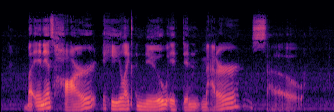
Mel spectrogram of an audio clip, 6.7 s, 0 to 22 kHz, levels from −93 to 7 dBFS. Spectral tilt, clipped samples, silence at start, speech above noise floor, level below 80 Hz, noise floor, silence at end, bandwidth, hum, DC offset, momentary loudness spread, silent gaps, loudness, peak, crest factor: -4 dB/octave; under 0.1%; 0.5 s; 31 dB; -66 dBFS; -60 dBFS; 0.65 s; 13.5 kHz; none; under 0.1%; 15 LU; none; -29 LUFS; -10 dBFS; 20 dB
